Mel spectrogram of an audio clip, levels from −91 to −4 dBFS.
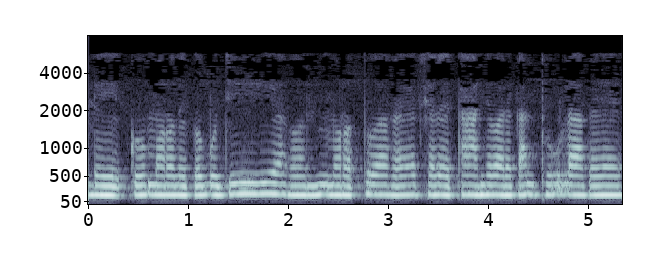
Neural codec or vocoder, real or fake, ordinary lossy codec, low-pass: none; real; MP3, 24 kbps; 7.2 kHz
